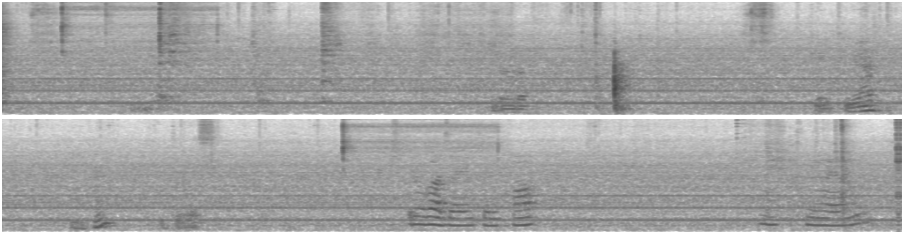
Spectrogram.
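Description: Cooking utensil sounds: a few sharp clinks and knocks of a metal spatula and knife against a frying pan and cutting board, the loudest just at the start and about six seconds in, over a steady low hum.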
